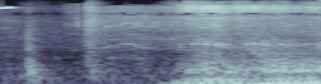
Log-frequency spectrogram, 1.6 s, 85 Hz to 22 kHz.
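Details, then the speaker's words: 2004-06 Pontiac GTO after ignition lock cylinder fix with a fresh key, tried hot: brief starter whirr, engine catches within a second and settles into a strong, even low rumble; clean hot start. "Boom, I caught her by surprise and she still works."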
